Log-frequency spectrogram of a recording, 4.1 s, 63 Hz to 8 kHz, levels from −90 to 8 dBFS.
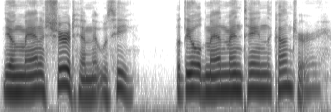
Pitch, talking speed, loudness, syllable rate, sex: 155 Hz, 215 wpm, -16 LUFS, 6.0 syllables/s, male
